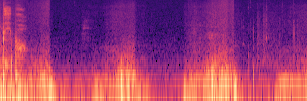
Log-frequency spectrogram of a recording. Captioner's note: gentle brushing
